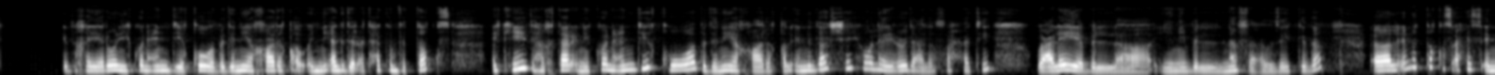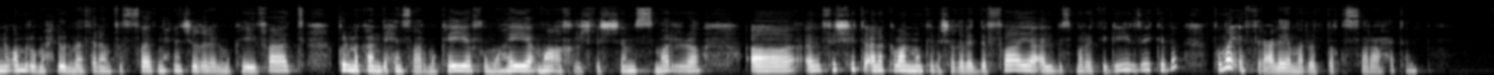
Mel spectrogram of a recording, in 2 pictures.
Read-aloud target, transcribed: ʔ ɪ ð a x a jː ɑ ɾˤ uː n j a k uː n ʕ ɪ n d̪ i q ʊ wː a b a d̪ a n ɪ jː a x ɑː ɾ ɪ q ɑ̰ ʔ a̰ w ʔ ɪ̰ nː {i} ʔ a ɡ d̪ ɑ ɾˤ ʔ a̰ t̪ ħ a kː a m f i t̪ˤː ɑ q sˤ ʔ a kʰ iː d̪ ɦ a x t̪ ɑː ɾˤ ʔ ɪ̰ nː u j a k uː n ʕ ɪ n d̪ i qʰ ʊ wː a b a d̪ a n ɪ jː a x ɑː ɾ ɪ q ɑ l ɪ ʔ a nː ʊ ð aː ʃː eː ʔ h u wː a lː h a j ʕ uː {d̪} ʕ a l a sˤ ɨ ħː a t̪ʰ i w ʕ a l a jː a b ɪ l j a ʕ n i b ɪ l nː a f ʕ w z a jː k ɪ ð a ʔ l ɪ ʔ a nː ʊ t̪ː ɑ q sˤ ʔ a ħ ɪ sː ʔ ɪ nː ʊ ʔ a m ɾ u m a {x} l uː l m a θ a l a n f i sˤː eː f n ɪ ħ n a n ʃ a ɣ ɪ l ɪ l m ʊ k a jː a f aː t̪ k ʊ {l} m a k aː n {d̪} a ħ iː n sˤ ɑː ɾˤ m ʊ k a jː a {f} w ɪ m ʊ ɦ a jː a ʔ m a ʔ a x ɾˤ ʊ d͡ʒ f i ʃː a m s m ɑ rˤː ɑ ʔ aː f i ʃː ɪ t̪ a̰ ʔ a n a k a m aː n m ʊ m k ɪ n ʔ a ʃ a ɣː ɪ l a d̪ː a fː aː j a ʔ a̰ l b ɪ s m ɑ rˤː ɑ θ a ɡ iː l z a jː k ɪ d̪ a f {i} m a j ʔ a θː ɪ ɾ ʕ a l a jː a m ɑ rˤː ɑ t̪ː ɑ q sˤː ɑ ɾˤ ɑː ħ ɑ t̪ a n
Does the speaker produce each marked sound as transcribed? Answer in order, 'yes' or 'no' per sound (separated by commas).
yes, yes, no, no, yes, yes, no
